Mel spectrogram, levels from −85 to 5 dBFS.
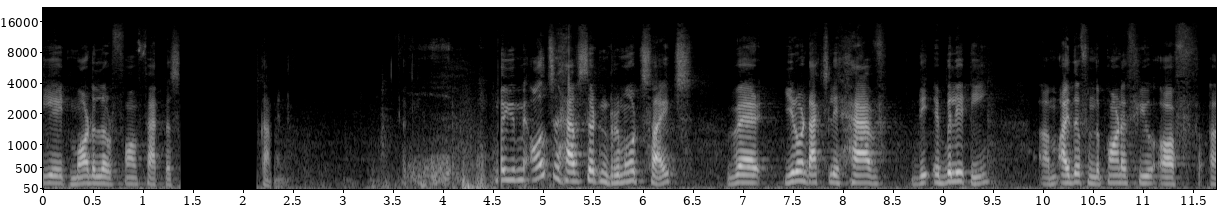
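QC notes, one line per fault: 1.36 to 2.14 s, playback stall: the player was likely starved of data or had its output thread blocked, so nothing reached the output for about 0.77 s. The sound cuts off in mid-flow and drops to complete silence rather than fading, because the output simply stops being fed. When data arrives again the sound restarts abruptly, making a clear hole in the middle of the sound instead of a smooth pause.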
